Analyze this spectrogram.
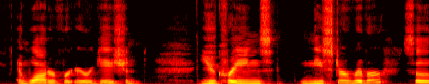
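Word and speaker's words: Dniester: water for irrigation Ukraine's niester River so like for our previous two there the D is silent uh this river is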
